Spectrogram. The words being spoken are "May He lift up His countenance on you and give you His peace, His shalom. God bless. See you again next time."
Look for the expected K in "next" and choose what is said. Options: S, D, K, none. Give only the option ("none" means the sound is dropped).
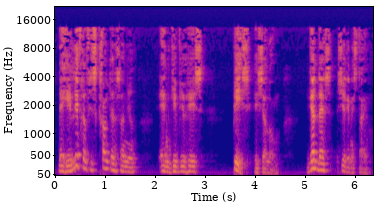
none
